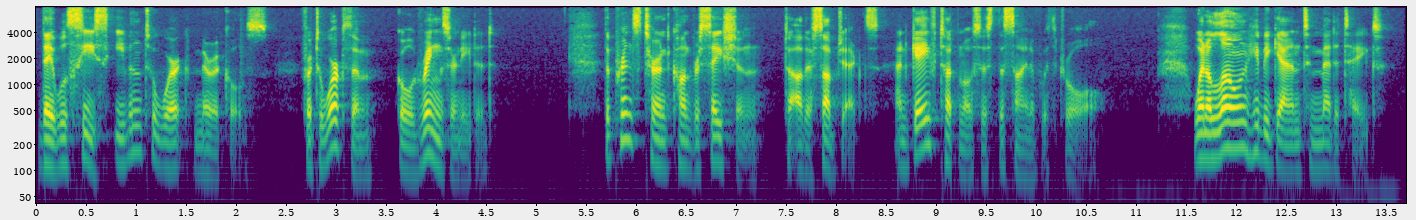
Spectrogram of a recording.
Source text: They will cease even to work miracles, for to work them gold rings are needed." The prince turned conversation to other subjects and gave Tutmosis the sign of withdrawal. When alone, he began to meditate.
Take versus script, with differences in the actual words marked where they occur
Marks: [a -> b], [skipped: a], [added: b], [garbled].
They will cease even to work miracles, for to work them gold rings are needed." The prince turned conversation to other subjects and gave Tutmosis the sign of withdrawal. When alone, he began to meditate.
